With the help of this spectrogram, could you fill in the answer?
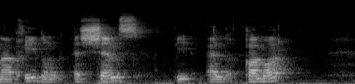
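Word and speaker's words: القمر: Donc, ça va être les lettres justement que on va prononcer le L. Parce que les lettres solaires, on ne les prononçait pas, on dédouble. Maintenant, avec les lettres lunaires, on va le prononcer justement, ok?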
